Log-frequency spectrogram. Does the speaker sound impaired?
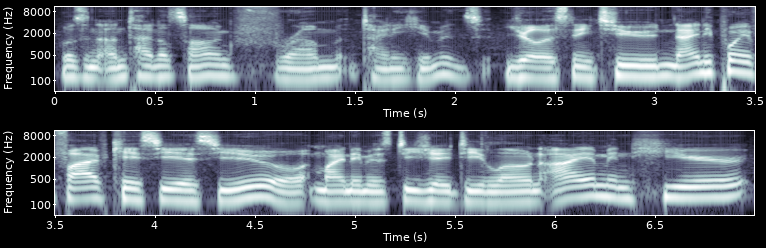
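No.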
